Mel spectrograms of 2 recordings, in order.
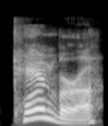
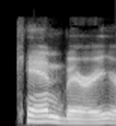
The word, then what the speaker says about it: Canberra: I was sort of surprised that Canberra, which I would have pronounced Canberry or something if I hadn't looked up how to pronounce it, was the capital.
